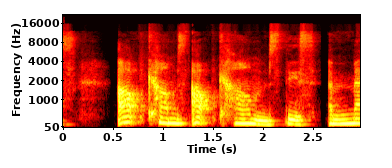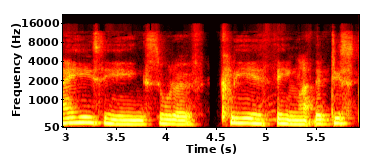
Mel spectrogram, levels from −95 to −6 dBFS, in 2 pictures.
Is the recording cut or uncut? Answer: cut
